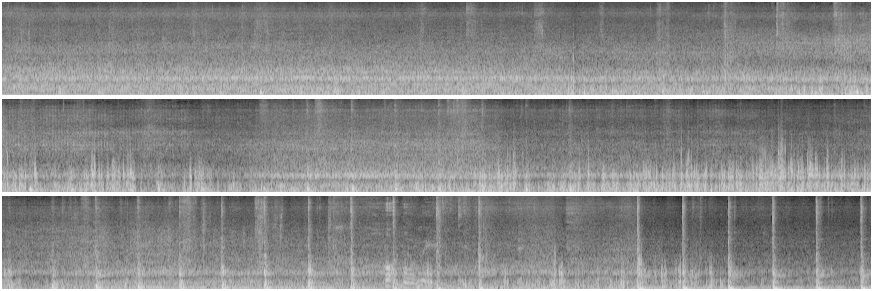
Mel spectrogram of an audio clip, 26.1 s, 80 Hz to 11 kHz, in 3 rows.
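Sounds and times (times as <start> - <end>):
whine: 0.0 - 17.6
knocks and rattles: 0.0 - 23.0, 23.6 - 26.0
concrete mixer truck rumbling: 0.0 - 26.0.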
